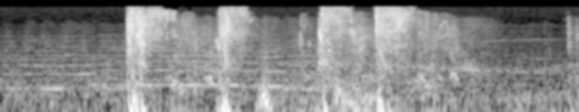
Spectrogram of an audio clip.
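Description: Webs shoot out with sharp, quick thwips.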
